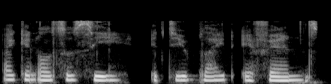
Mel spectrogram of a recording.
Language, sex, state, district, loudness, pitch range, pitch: English, female, Arunachal Pradesh, Longding, -15 LUFS, 190-205 Hz, 195 Hz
